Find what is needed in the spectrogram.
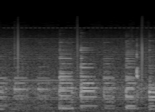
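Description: Acoustic guitar playing a blues phrase between sung lines: a few plucked notes and chords that ring on, struck near the start, about a second in and near the end.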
